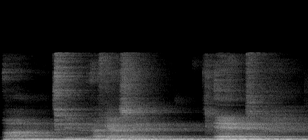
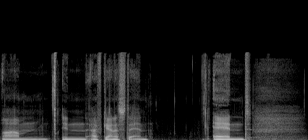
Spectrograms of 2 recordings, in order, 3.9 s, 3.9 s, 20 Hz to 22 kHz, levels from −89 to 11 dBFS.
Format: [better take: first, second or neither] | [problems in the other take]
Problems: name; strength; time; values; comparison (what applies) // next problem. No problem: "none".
second | off-mic speech; far // room echo; strong; dies away in 3 s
